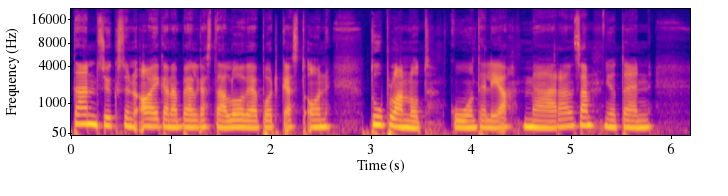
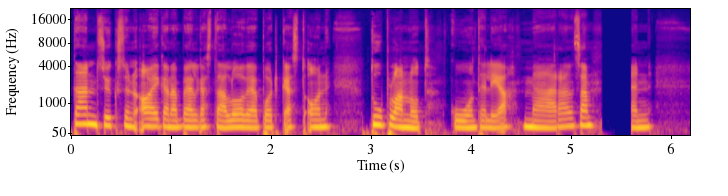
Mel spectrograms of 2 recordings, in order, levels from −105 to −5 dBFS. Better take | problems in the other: first | audio cutting out; at 5.5 s

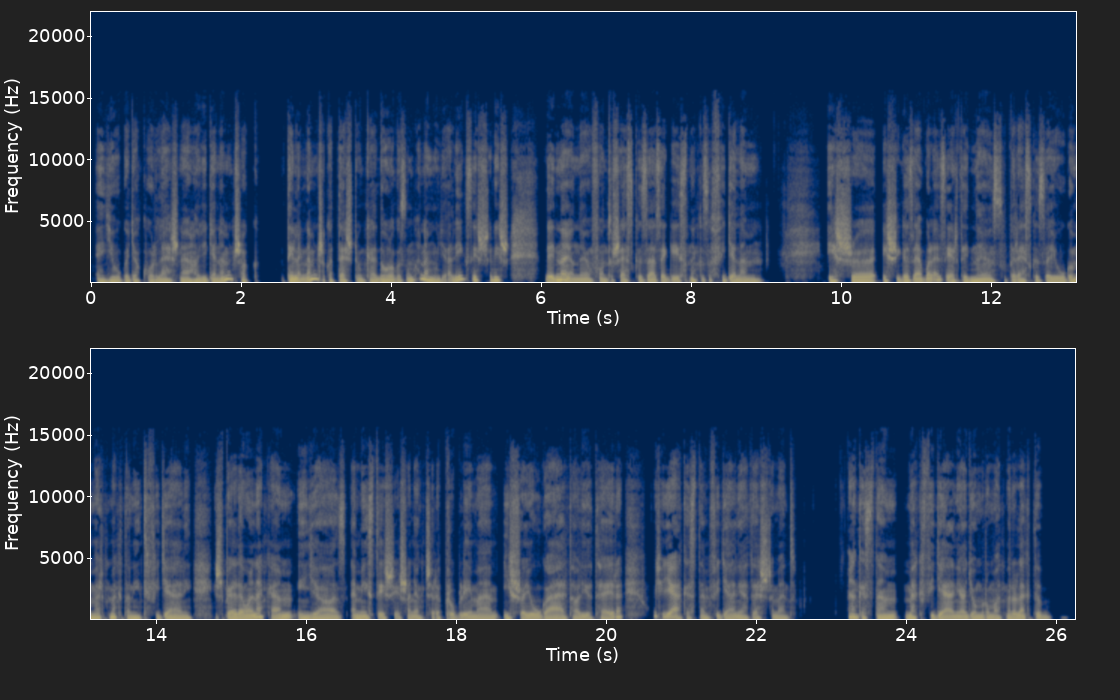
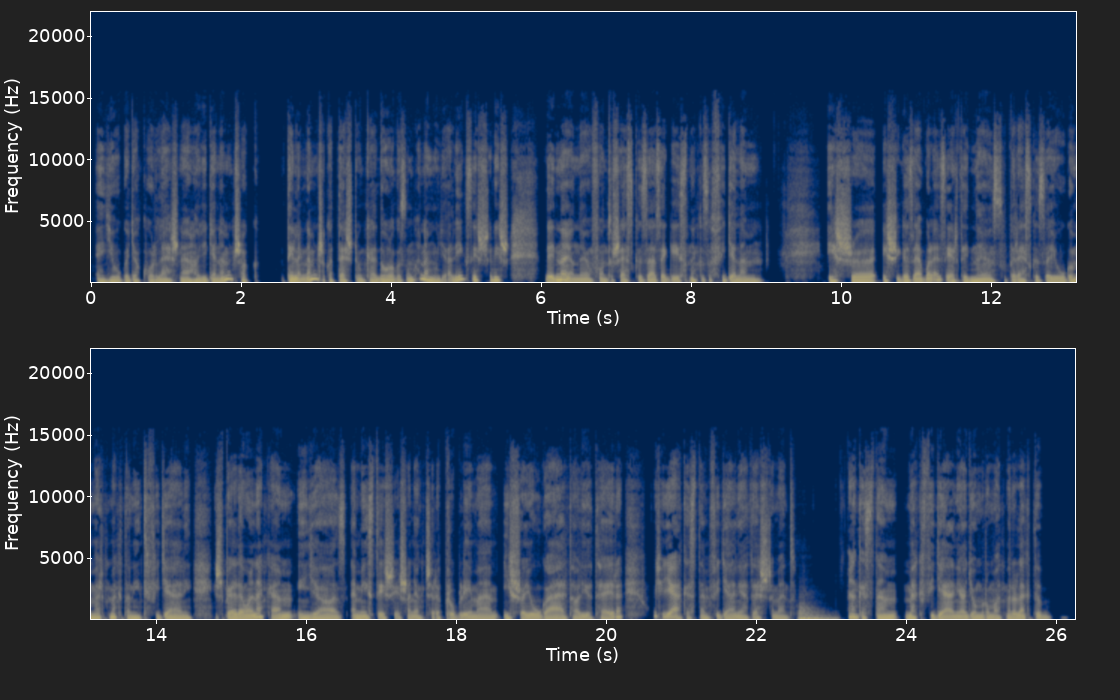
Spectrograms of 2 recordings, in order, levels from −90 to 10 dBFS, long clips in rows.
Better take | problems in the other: first | door banging; noticeable; at 23 s; peak 3 dB below the speech

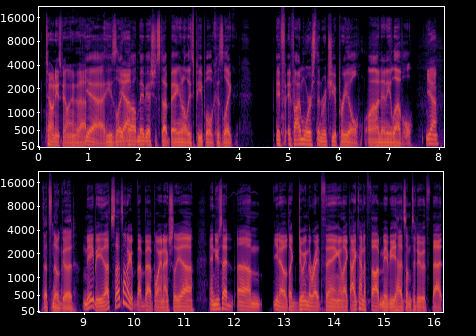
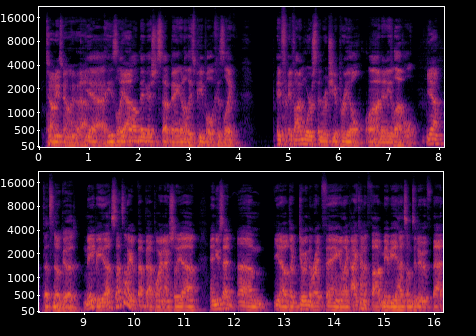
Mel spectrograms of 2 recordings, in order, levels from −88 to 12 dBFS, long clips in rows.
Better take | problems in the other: first | off-mic speech; far // room echo; slight; dies away in 0.3 s

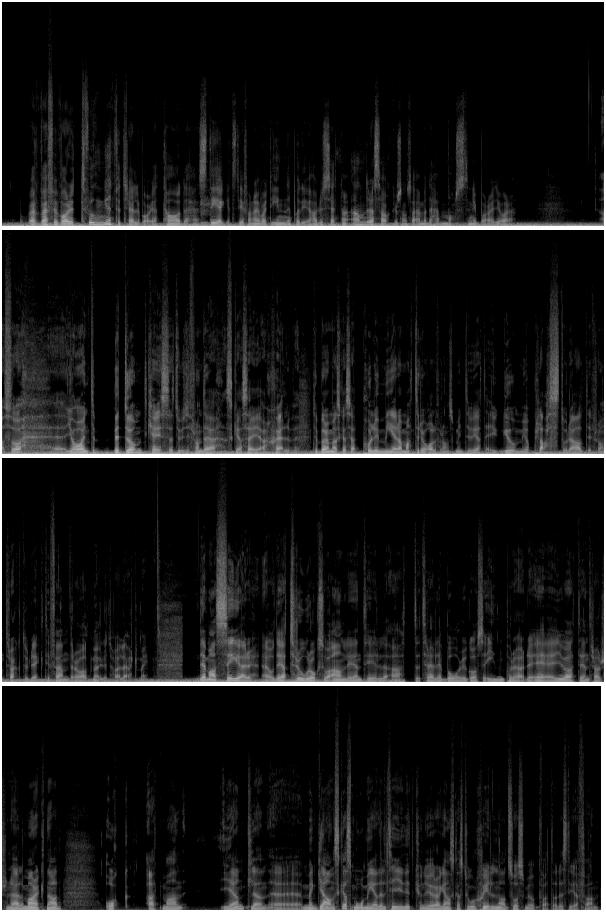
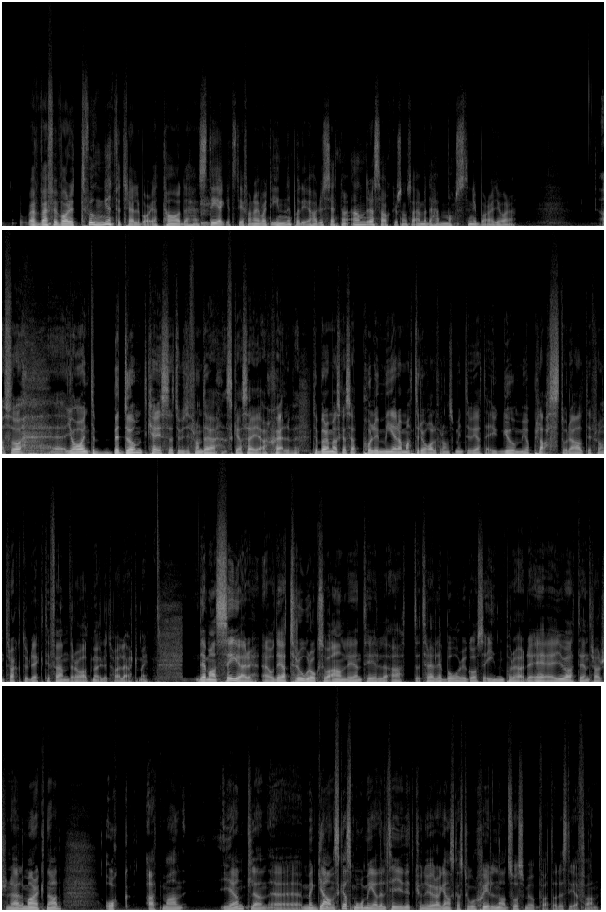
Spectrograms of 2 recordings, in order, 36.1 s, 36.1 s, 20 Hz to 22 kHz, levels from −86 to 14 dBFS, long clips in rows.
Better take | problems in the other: second | low rumble; noticeable; until 24 s; 20 dB below the speech

